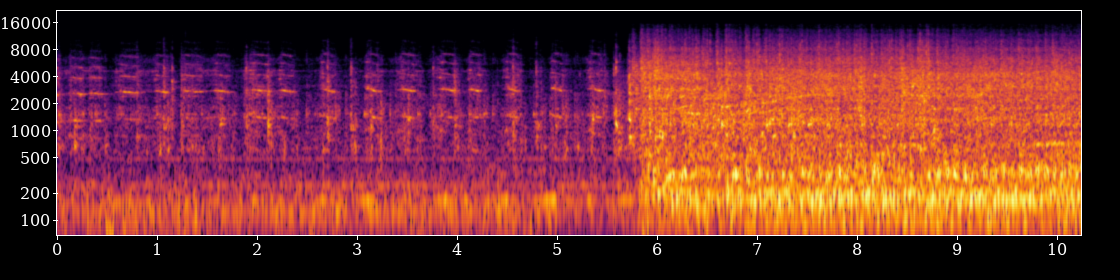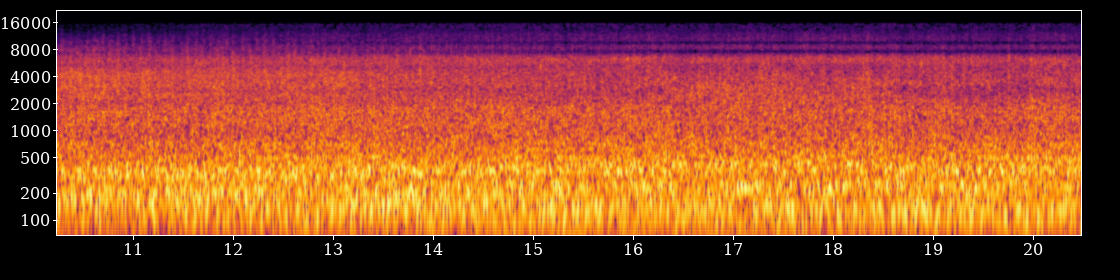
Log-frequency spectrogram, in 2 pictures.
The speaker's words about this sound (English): As the sun began peeking over the horizon, 111 Superfortresses started up their engines.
